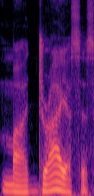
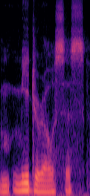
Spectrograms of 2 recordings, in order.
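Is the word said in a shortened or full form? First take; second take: full; shortened. First: The middle vowels are said as separate syllables. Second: The middle vowels are squeezed into one syllable. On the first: The speaker calls it right. "is the best way to pronounce that" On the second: The speaker calls it wrong. "or I call it mydrosis"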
